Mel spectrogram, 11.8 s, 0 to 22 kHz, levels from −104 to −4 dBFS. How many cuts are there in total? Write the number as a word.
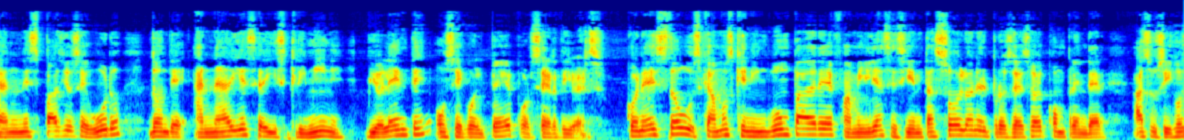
zero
